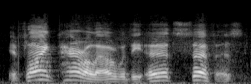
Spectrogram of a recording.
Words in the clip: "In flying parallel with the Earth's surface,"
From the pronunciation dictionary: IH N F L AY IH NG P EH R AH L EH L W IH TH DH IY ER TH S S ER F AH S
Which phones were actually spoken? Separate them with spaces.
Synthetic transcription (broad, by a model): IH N F L AY IH NG P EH R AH L EH L W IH DH IY ER TH S S ER F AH S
